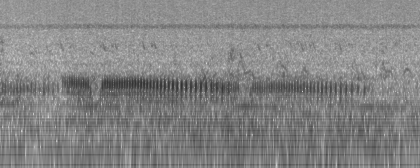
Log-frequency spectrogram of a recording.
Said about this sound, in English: With a voice that sounds more like a frog than a bird, a male hooded merganser is courting a female.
